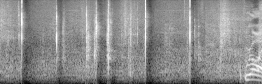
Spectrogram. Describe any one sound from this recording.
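Metal tools clink and tap against an engine.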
